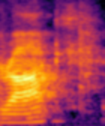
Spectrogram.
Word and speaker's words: Rak: Hi, my name is Dr. Rock. It's uh, spelled R A K, pronounced R O C K.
